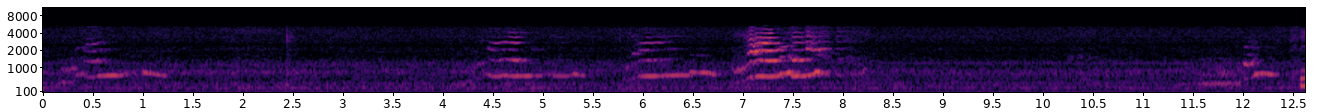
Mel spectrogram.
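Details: Domestic cats in a jealous mood indoors give short rising and falling meows around 5 and 7 seconds, with a soft trailing call near the end, over quiet room hiss and occasional speech.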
